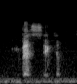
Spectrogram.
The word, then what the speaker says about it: Besseggen: It's kind of like big channels of mountain with pure blue water, and everything is just, it's really nice we went to Besseggen. Is that how you pronounce it? – Besseggen, yes.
